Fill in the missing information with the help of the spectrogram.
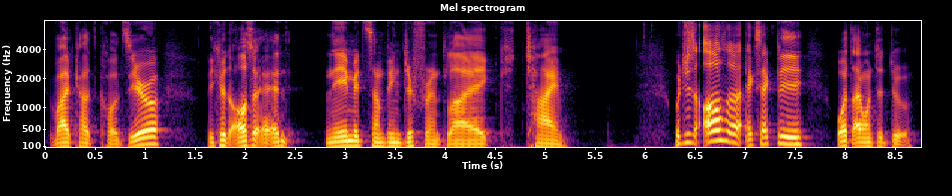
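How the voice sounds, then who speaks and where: Low, smooth-voiced man explaining software. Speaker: tutorial presenter. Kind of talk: software tutorial screencast, explaining step by step.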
